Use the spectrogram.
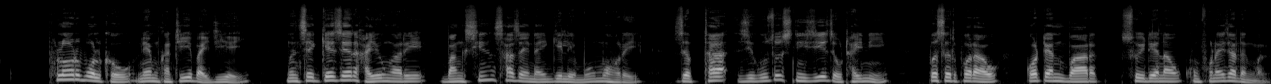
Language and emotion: Bodo, neutral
